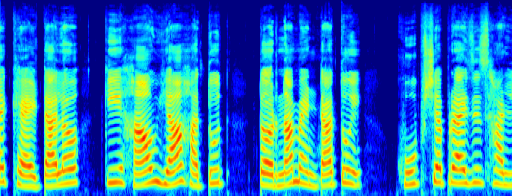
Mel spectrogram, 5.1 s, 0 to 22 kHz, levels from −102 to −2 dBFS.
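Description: No technical faults heard.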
